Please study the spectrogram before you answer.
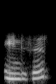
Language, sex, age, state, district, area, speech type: Telugu, female, 30-45, Andhra Pradesh, Nandyal, rural, conversation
